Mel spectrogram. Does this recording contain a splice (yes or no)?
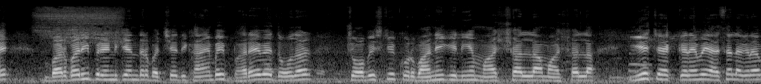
no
